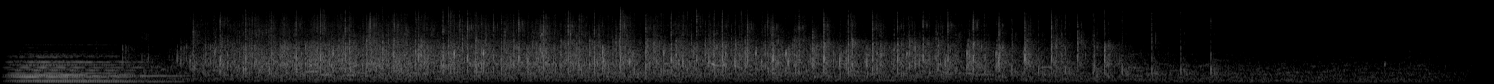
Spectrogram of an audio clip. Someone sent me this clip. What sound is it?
090812 - Rijeka - Pavlinski Trg - Quartet Veljak 6
Applause during concert of Quartet Veljak in Pavlinski Trg, Rijeka.
ambience, aplause, applaud, applause, audience, hand-clapping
